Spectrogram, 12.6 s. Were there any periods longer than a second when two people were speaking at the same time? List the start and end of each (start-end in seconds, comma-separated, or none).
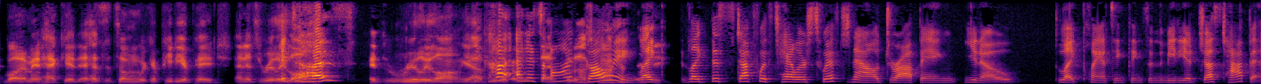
4.7-6.7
